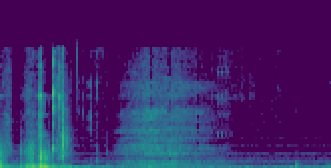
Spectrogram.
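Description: Quiet room tone with a faint steady hiss, after a brief soft sound in the first half second.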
